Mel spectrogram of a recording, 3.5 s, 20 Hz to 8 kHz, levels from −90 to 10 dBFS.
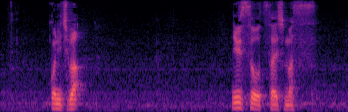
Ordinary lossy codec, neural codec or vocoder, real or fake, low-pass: none; none; real; none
